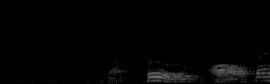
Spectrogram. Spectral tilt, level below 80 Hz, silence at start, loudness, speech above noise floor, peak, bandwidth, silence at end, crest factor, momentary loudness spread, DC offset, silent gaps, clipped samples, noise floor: -7.5 dB/octave; -86 dBFS; 0.3 s; -51 LUFS; 26 dB; -36 dBFS; 13 kHz; 0 s; 18 dB; 17 LU; under 0.1%; none; under 0.1%; -75 dBFS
